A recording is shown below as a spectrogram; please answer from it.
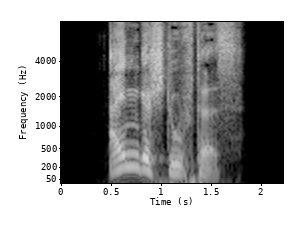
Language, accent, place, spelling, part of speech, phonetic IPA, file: German, Germany, Berlin, eingestuftes, adjective, [ˈaɪ̯nɡəˌʃtuːftəs], De-eingestuftes.ogg
- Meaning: strong/mixed nominative/accusative neuter singular of eingestuft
